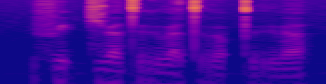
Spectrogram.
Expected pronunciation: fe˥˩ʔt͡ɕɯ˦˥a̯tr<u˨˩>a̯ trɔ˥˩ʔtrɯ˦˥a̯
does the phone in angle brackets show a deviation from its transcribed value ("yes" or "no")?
no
